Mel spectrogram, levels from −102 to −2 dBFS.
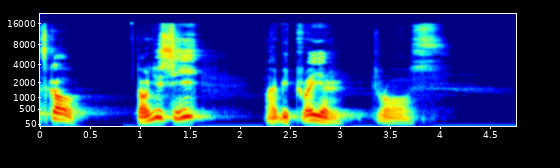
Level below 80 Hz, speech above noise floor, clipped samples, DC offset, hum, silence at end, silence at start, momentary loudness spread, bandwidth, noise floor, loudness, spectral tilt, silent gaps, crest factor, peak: -82 dBFS; 63 dB; under 0.1%; under 0.1%; none; 0.85 s; 0 s; 22 LU; 16 kHz; -83 dBFS; -20 LUFS; -4 dB/octave; none; 22 dB; 0 dBFS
